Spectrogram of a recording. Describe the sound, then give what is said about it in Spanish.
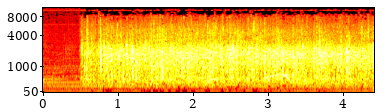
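A crowd bursts into sustained applause for God, at the speaker's call during a Spanish-language talk on God's creation. It follows a brief moment of quieter sound, and the dense clapping holds steady and loud until the end. “Denle un aplauso.”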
